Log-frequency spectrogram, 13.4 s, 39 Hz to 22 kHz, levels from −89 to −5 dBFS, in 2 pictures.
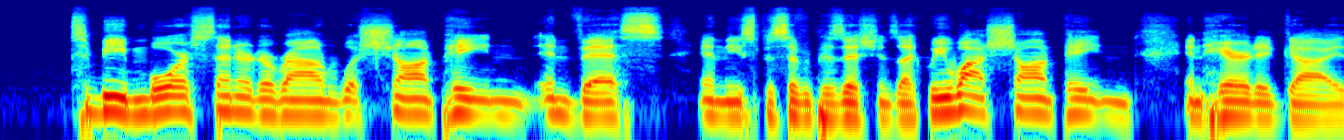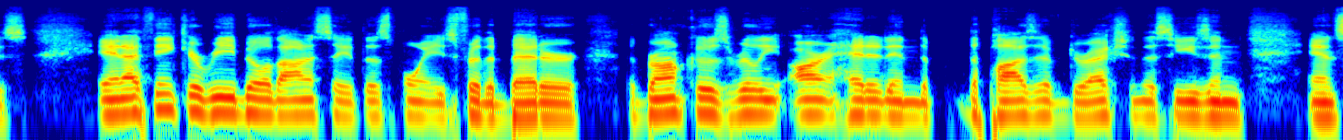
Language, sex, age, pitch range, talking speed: English, male, 20-39, 110-130 Hz, 205 wpm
